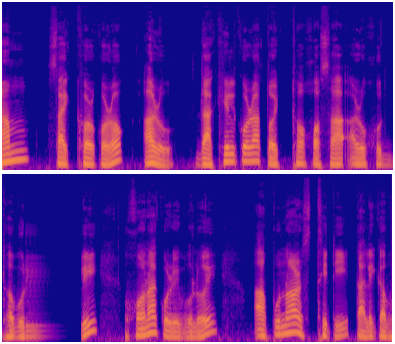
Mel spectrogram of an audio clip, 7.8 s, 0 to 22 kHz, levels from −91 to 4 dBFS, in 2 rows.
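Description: A speech clip with three network-timing faults close together. Right after "তথ্য সঁচা আৰু শুদ্ধ", a call audio freeze runs from 4.16 to 4.72 s. The last sound is stretched into a fading buzz that ends in about 0.25 s of silence, and then speech resumes exactly where it stopped. The likely cause is delayed packets draining the jitter buffer. Nothing is lost, which separates it from a skip. At 5.14 s a skip ahead does the opposite. Playback jumps forward with almost no gap, and roughly 150 ms of speech is cut out, so the sounds on either side are butted together instead of being separated by a pause. From 5.27 to 6.51 s comes a jitter buffer slow-down. Repeated pitch periods add 126 ms, so speech plays at 91% speed with stretched sounds. The pitch stays unchanged, which sets this apart from a tape-style slowdown.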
